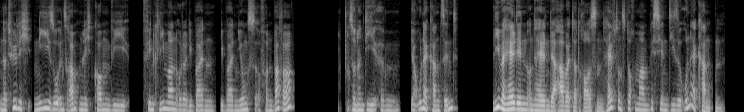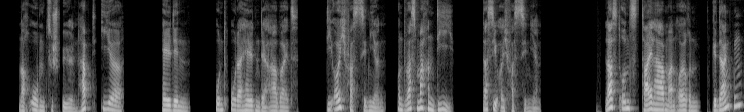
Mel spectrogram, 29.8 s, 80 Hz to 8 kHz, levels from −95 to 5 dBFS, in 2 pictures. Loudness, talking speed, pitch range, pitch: -25 LUFS, 135 wpm, 110-155 Hz, 135 Hz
